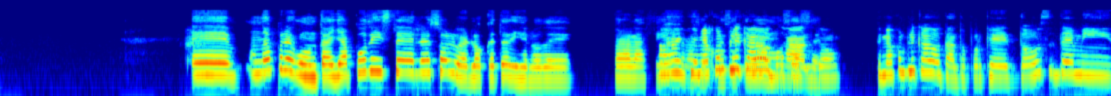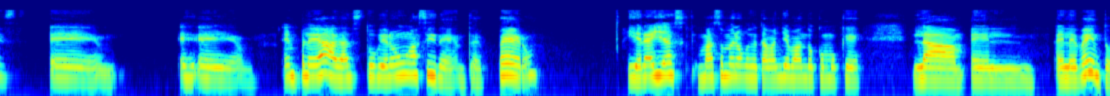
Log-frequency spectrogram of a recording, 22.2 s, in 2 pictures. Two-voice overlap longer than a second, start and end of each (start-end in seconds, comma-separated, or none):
6.6-8.2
